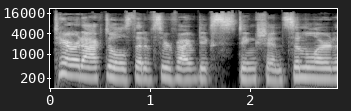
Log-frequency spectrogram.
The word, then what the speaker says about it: pterodactyl: Do you know why you can never hear pterodactyls go to the bathroom? – Gee, why? – Because the pee is silent.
